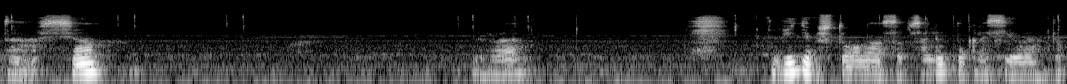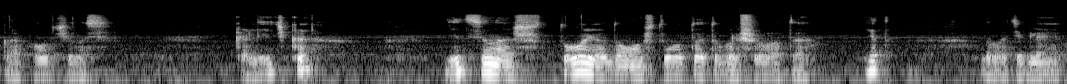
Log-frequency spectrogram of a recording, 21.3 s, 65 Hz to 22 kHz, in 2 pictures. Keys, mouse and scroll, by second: 1.0 click, 2.1 click, 4.4 click, 4.9 click, 5.6-8.6 middle drag, 8.6-10.6 drag, 11.0-13.7 middle drag, 13.7-14.5 scroll down 4, 16.1 click.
